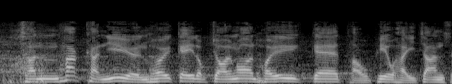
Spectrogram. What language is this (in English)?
Cantonese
